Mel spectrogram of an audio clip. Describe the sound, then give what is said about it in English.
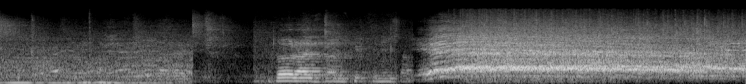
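After some low murmuring, one voice lets out a drawn-out shout, then a group of players bursts into loud, sustained cheering and hollering in the Bulldogs dressing room just after a game, carrying on to the end. “Exciting scenes inside the Bulldogs dressing room.”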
